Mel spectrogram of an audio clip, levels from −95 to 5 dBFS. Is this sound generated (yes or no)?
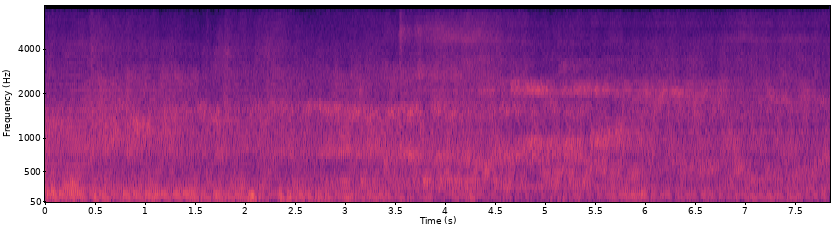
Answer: yes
